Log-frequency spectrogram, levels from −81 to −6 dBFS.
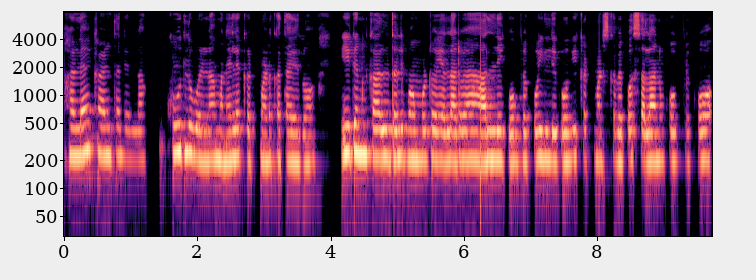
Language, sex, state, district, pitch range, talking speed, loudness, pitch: Kannada, female, Karnataka, Mysore, 200-215 Hz, 135 wpm, -18 LUFS, 205 Hz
